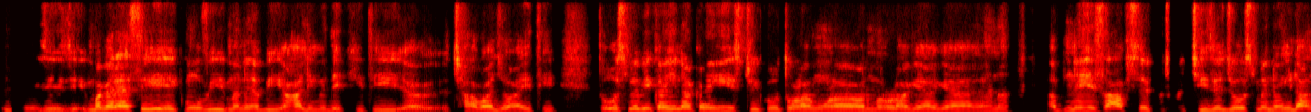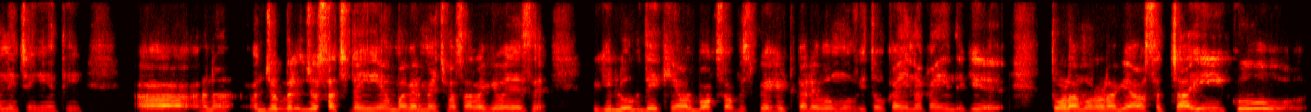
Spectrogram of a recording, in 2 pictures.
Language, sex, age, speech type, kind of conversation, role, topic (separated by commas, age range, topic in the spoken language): Hindi, male, 20-24, conversation, unstructured, none, आपको क्या लगता है कि फिल्मों में सच्चाई को कितनी हद तक दिखाया जाता है?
